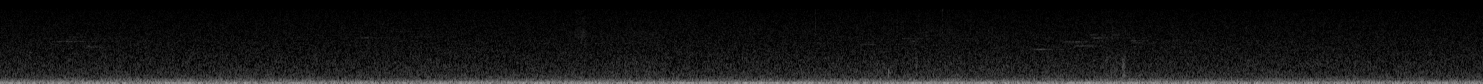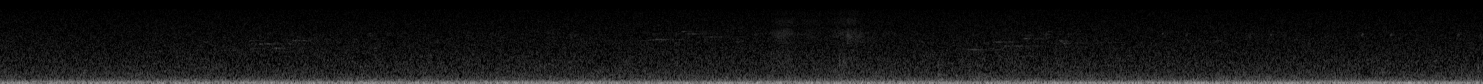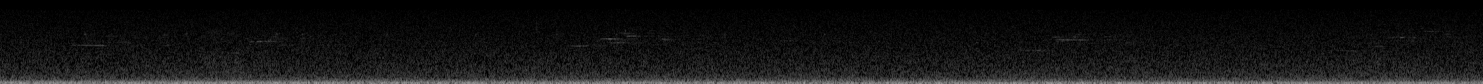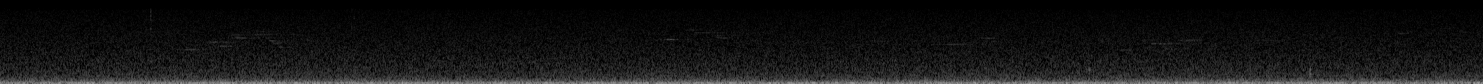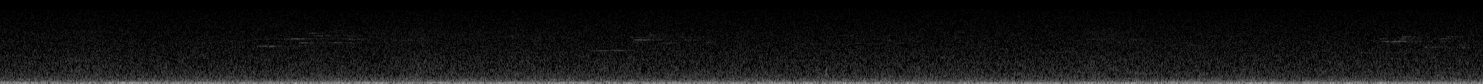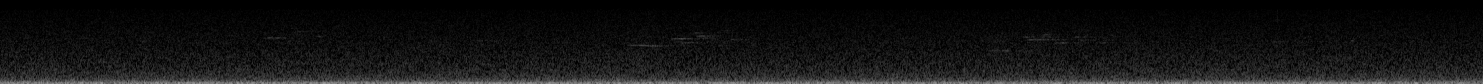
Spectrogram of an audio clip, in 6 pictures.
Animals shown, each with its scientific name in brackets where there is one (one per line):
Hermit Thrush (Catharus guttatus)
